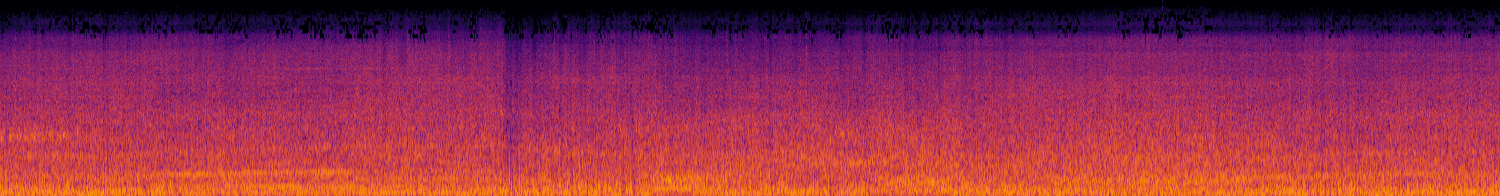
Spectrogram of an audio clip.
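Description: Other go-kart engines whine nearby.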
